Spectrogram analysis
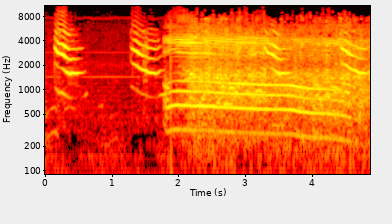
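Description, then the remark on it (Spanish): A kitten meows: two short, high-pitched mews, then a longer, drawn-out cry that wavers and fades near the end. No one is talking. “Chiquillo, se perdió un gatito. Ahí anda.”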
